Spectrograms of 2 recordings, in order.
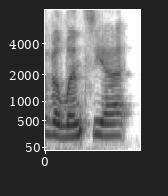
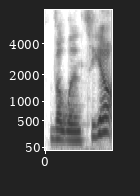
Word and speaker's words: Valencia: Lisa Valencia is here. And yes, you do pronounce it like you pronounce Valencia oranges.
